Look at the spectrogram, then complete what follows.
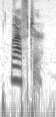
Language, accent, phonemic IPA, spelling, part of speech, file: English, US, /ˈlæftɚ/, laughter, noun, En-us-laughter.ogg
- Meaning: The sound of laughing, produced by air so expelled; any similar sound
